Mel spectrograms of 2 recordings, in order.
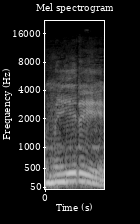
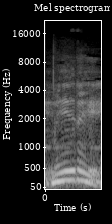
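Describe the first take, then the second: The two takes are said the same way.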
